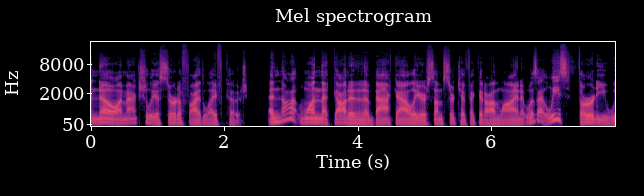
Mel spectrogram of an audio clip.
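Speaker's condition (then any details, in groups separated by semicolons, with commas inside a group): No condition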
